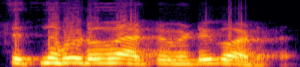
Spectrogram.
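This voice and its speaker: A man leading a motivational class session, his voice pitched high but mellow in tone. He talks emphatically and drives his points home with rhetorical questions to the room. He weaves in personal stories, acting out his own inner voice as he goes. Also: muffled recording. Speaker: course trainer.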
